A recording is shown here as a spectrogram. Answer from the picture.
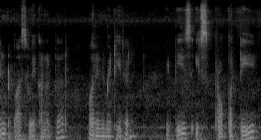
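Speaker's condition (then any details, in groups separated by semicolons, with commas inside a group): No condition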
